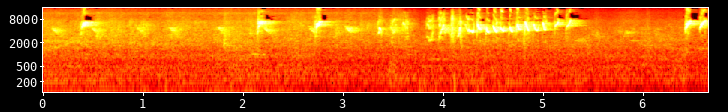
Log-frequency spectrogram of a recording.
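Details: Caged five-coloured sunbird gives scattered high chips, then a fast rattling trill of rapid repeated notes lasting about a second, followed by more isolated chirps.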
